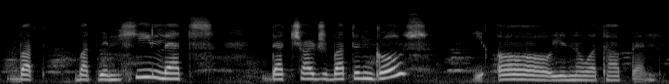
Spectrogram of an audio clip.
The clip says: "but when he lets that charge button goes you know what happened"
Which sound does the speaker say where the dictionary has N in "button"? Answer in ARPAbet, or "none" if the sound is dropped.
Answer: N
